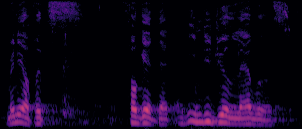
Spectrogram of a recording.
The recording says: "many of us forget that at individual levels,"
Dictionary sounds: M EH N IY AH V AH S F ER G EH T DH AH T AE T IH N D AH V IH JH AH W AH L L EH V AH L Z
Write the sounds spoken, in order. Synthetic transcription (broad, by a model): M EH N IY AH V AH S F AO G EH T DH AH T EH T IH N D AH IH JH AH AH L L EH V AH L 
